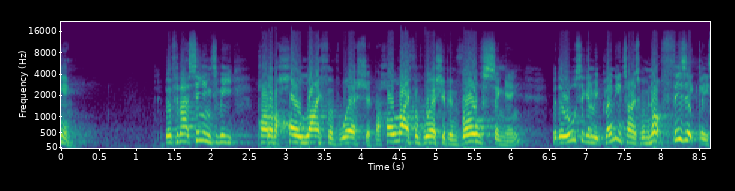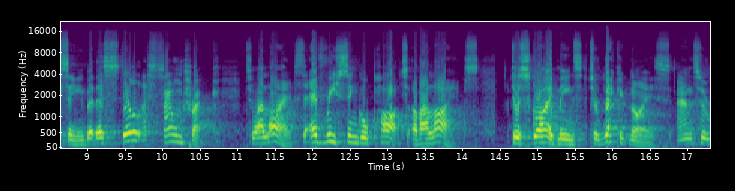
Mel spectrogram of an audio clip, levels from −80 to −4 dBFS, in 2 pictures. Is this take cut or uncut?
cut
